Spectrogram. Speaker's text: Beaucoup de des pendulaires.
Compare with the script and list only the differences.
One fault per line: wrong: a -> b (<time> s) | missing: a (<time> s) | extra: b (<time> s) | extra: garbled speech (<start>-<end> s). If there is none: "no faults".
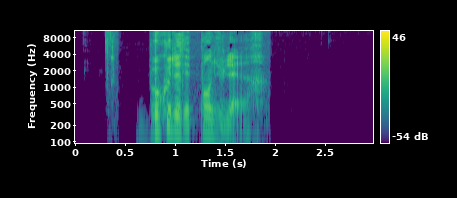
no faults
